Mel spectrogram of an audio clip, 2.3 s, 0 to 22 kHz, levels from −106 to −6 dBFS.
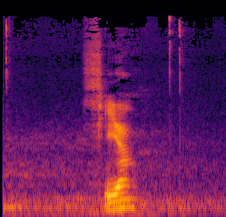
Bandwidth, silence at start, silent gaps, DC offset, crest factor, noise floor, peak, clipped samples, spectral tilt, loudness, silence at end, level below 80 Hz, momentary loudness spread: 16.5 kHz; 0.05 s; none; under 0.1%; 24 dB; -48 dBFS; -6 dBFS; under 0.1%; -5 dB/octave; -25 LUFS; 0.45 s; -56 dBFS; 25 LU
